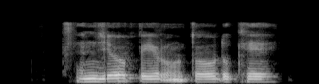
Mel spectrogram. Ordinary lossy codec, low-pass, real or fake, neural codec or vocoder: AAC, 32 kbps; 7.2 kHz; fake; codec, 24 kHz, 3.1 kbps, DualCodec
